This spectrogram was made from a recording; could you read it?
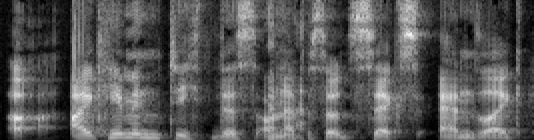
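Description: A man's voice: medium pitch, animated, normal speed, bright, forceful tone. A man co-hosting a podcast, talking casually in a laid-back, tentative way. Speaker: podcast co-host. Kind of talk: casual discussion.

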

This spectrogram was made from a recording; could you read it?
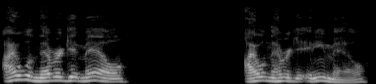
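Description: A man's voice: fairly high pitch, moderate pace, a little mellow, no room sound, studio quality, natural voice. A man voicing a kindly, dutiful dog mailman in a storybook, speaking earnestly and plainly. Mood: sad.

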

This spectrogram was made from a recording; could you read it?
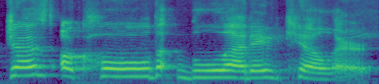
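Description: A domineering, ridiculing wife, played by a woman in a radio drama. She speaks very high and takes her time, drawing out each theatrical jab with heavy sarcasm. Faint music sits underneath. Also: extremely slow, lo-fi sound, exaggerated voice. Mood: mocking. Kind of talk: radio play acting.

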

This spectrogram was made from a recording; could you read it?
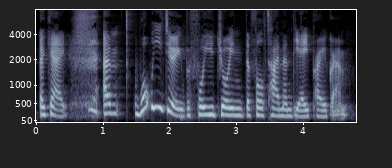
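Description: A woman's voice: mid-range voice, animated, a little slow. A woman podcast host putting friendly, prepared interview questions to a guest.

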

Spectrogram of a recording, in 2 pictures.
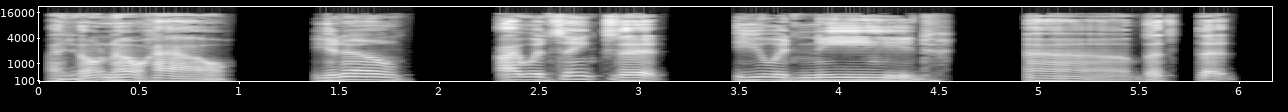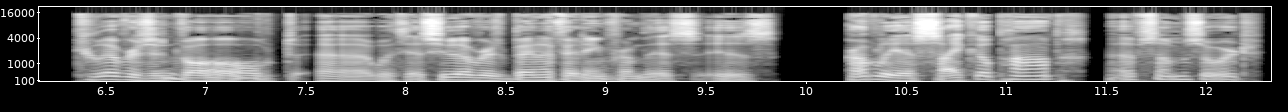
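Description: Tabletop RPG character: bookish, proper female librarian played by a man, musing and hesitant, mid-pitched with gravelly fry, close dry sound. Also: no echo. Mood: pondering. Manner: halting, formal, professorial phrasing.

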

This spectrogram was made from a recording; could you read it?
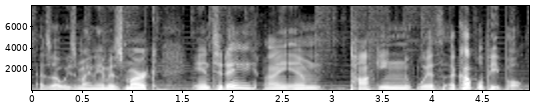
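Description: A man hosting a board game podcast, introducing the episode and interviewing a guest in a measured, conversational way. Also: lowish voice, sing-song, creaky, faint music behind. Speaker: podcast host.

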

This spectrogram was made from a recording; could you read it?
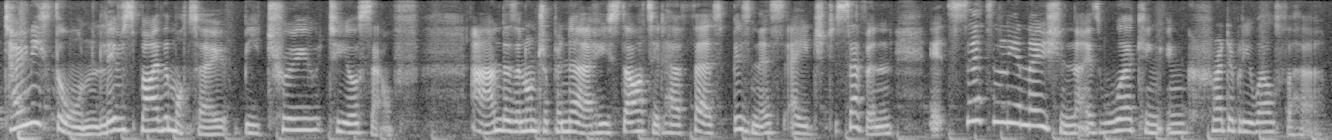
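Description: Host voice: woman at middle pitch, brisk and formal, reading a scripted intro. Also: sing-song, soft background music, poor audio. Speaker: podcast host.

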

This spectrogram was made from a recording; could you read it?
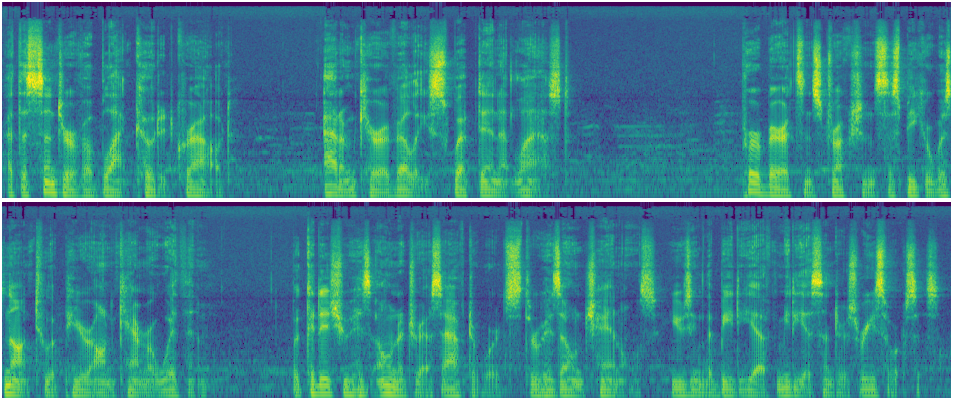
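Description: Deep-voiced male narrator of audio drama. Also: animated, fairly quick, slight background noise.

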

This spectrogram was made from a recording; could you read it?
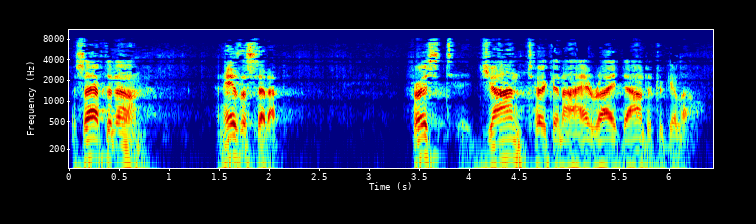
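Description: Low, husky, hard-edged outlaw boss. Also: male voice, animated, unhurried, bright, forceful tone, full character voice. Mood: businesslike. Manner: curt, commanding. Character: gruff, suspicious male outlaw gang boss. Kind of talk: 1950s Western radio drama acting. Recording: vintage 1950s radio broadcast.

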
